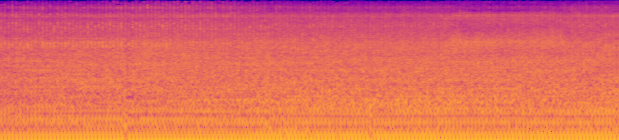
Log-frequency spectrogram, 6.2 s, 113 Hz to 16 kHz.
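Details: MTD Yardman 8.5 HP 26-inch dual-stage snowblower after a carburetor clean (pilot jet, bowl, emulsion tube): an even, steady single-cylinder idle with no more surging.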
